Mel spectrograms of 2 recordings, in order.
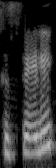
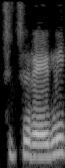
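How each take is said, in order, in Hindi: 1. यह नाम s की आवाज़ से शुरू होता है। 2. यह नाम ch की आवाज़ से शुरू होता है। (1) "कुछ सिसरेली बोलते हैं" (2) "कुछ चिचरेली बोलते हैं"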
